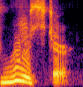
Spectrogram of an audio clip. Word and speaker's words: Wooster: it's Wooster. Worcester, probably. So she said it's Wooster. It's like rooster, but with a W, because I could never say the name right.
